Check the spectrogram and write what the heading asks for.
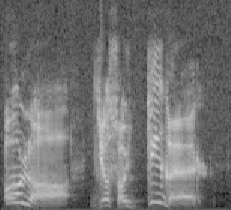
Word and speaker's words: Tigger: Mi nombre es Tigger. T-I-W-G-R. Se pronuncia Tigger.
